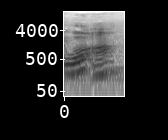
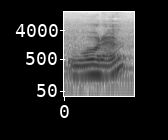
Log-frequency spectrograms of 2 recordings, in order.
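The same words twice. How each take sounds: First: It is said in a British accent. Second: It is said in an American accent.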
